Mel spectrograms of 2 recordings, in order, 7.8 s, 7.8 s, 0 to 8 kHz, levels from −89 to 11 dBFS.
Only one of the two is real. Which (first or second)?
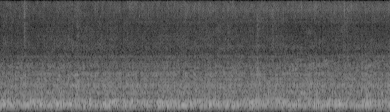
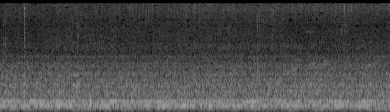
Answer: second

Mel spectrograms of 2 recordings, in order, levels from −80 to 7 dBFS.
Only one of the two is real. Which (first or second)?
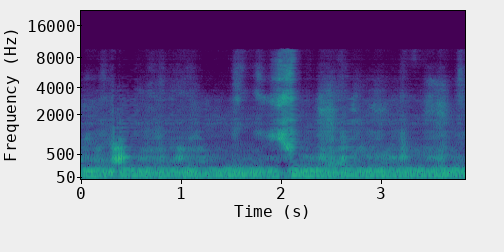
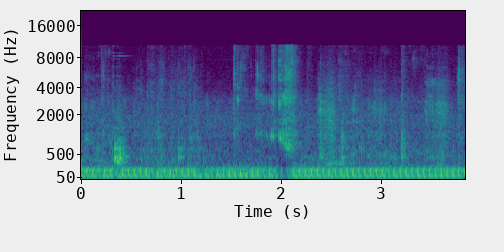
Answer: second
